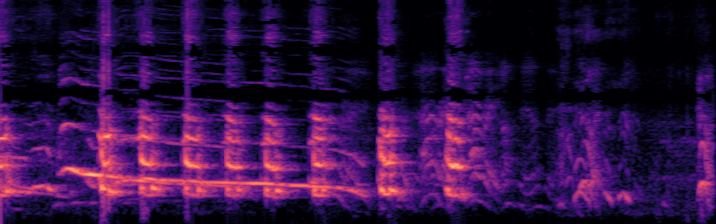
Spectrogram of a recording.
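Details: Sustained, steady howl from Dreyfus, a pet dog urged on to howl, fading after about four seconds. Quick pulsed vocal bursts accompany it, and short wavering human voice sounds follow near the end.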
